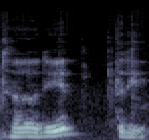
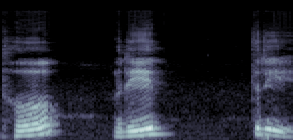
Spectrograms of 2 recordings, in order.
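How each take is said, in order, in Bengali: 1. শব্দটি স্বাভাবিক গতিতে সাবলীলভাবে বলা হচ্ছে। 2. শব্দটি ধীরে ধীরে, অক্ষরে অক্ষরে বলা হচ্ছে।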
